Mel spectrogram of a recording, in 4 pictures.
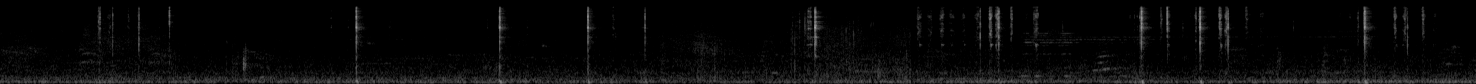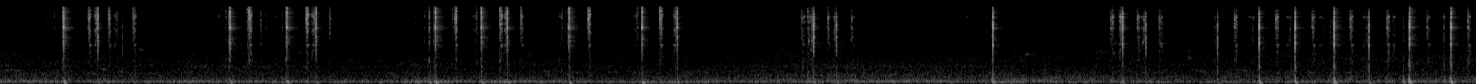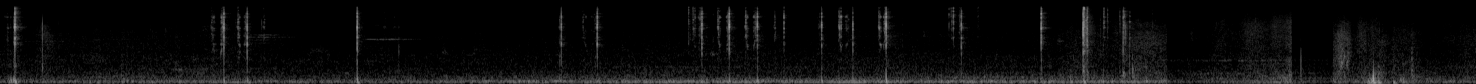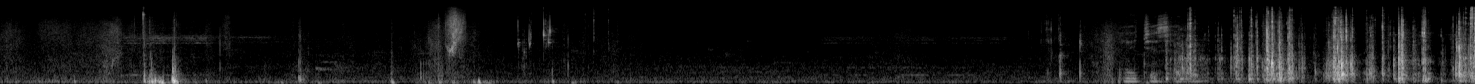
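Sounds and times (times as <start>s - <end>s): scissors snipping hair: 1.0s - 1.8s, 9.1s - 10.4s, 11.3s - 12.6s, 13.6s - 14.4s, 15.3s - 16.2s, 16.9s - 18.1s, 19.0s - 21.6s, 22.8s - 23.4s, 25.8s - 29.8s, 31.6s - 32.2s, 35.1s - 35.6s, 36.4s - 39.3s, 39.9s - 40.9s.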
